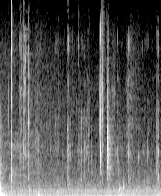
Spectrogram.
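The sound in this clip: Someone quietly chews a bite of shepherd's pie stuffed potato. Soft, irregular mouth sounds are broken by a few crisp crunchy clicks, and no one speaks.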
